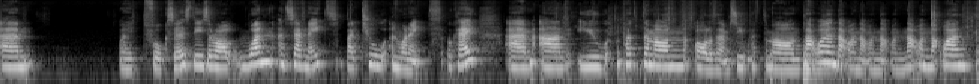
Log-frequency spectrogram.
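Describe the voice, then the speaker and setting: In a Welsh accent, a woman speaks at a fairly slow pace and a fairly high pitch on a very clean recording with a silent background. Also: ordinary pitch variation. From Wales. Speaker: crafting tutorial maker. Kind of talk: tutorial.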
